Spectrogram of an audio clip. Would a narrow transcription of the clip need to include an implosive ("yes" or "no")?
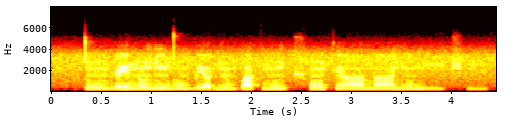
no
